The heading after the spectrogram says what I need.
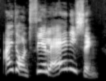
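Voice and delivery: very high, put-on little voice; squeaky character voice. A narrator's reading. Popo answers Chris in the story, high squeaky voice. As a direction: pipe it up far above your own pitch.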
